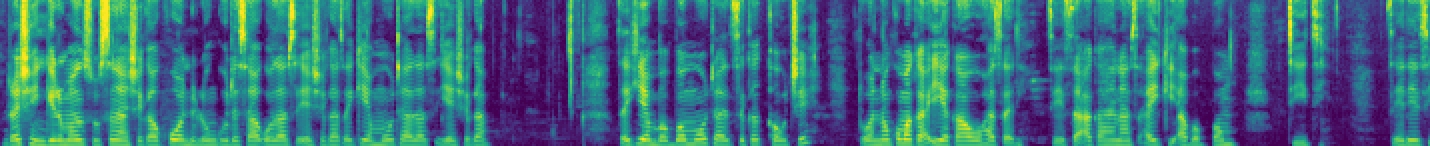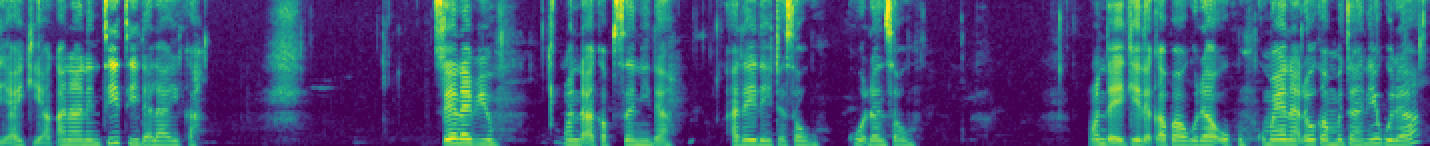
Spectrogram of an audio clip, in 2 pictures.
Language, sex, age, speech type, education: Hausa, female, 15-29, spontaneous, tertiary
